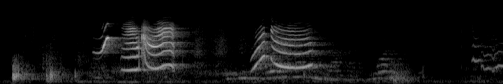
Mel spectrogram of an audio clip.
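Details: Talking pet ringneck parrot at home gives two loud, drawn-out, rising-falling harmonic calls, then softer trailing syllables, with faint low voice-like sounds in the background.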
